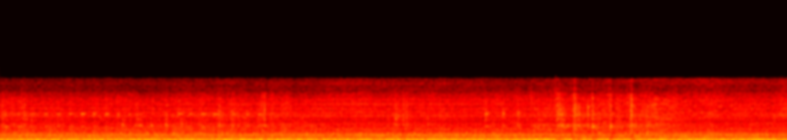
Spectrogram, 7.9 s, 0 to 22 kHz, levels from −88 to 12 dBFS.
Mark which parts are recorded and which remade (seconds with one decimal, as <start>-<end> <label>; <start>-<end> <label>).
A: 0.0-6.5 recorded; 6.5-7.9 remade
